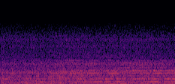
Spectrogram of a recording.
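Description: Faint steady hum and hiss of a film soundtrack in a pause between lines of dialogue, played through a television's speakers and picked up across the room.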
